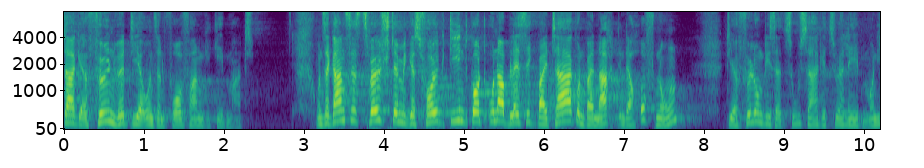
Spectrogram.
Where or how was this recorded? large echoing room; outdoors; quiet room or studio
large echoing room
